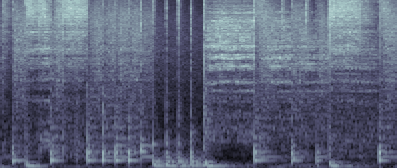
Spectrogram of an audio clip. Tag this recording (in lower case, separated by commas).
percussion, musical instrument, drum kit, music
